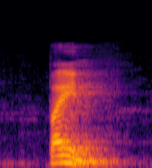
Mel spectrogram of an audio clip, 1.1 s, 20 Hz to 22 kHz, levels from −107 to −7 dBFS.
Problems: background sounds at intervals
